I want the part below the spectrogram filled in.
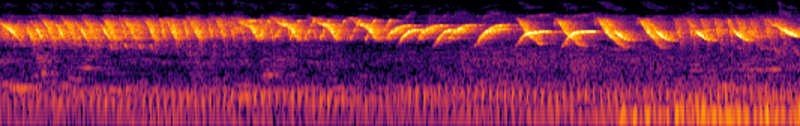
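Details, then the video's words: Canary lure song meant to get canaries singing actively: dense, fast high trills and rolling twitters, shifting into repeated downward-swept whistled notes in the second half, with a faint low hum underneath. "PANCINGAN KENARI GACOR PALING DICARI.DIJAMIN AMPUH BIKIN KENARI JADI GACOR"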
